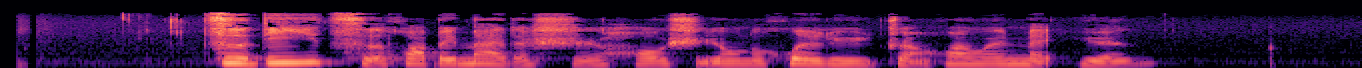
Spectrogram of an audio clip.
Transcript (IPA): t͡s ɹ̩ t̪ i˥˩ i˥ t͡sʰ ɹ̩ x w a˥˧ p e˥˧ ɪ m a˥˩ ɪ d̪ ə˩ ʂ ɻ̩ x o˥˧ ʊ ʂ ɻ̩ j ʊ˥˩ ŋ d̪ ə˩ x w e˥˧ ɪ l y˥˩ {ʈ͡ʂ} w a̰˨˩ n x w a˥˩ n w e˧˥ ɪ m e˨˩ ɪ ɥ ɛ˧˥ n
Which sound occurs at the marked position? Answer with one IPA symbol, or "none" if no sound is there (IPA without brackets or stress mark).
ʈ͡ʂ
